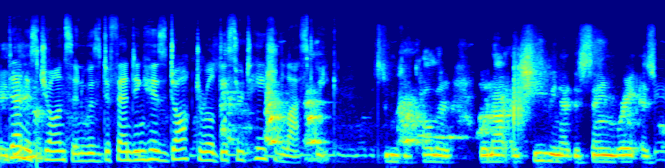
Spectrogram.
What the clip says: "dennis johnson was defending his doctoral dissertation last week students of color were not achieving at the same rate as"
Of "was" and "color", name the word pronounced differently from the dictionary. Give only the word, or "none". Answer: none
